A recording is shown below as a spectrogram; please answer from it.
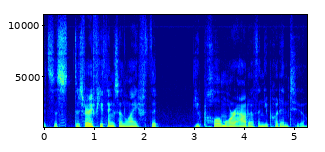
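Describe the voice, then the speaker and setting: With an American accent, a man talks in a plain, everyday voice, fairly low in pitch, with lively intonation at a moderate pace, on a very clean recording with a silent background. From US Southeast. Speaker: podcast host. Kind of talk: casual interview chat.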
